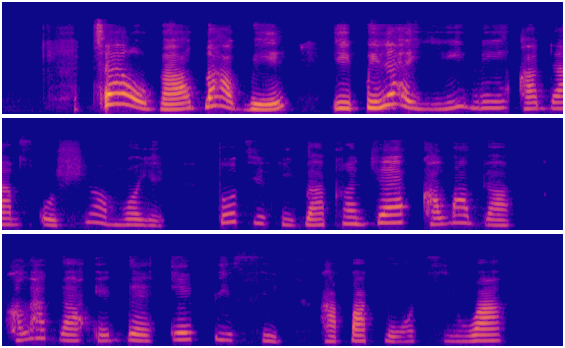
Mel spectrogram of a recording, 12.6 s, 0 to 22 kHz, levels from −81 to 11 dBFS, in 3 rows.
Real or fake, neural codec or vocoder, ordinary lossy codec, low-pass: fake; autoencoder, 22.05 kHz, a latent of 192 numbers a frame, VITS, trained on one speaker; Opus, 16 kbps; 9.9 kHz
